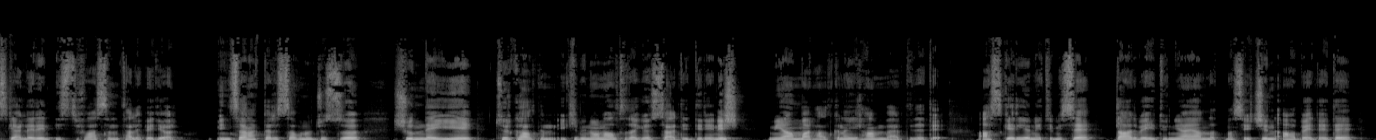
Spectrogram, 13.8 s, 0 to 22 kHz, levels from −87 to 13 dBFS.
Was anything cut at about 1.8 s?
no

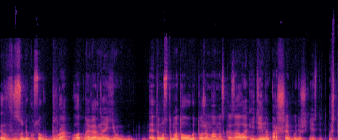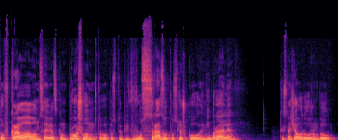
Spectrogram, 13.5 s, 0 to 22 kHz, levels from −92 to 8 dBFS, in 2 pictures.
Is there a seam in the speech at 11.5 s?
no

